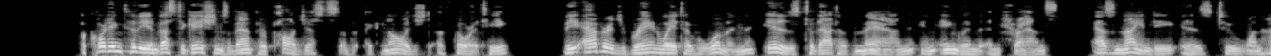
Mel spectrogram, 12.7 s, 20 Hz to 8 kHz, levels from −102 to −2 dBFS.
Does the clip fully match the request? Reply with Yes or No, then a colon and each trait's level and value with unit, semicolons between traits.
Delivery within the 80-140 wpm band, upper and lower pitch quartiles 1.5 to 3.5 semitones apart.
No: slow, 135 wpm; wide, 5.5 semitones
